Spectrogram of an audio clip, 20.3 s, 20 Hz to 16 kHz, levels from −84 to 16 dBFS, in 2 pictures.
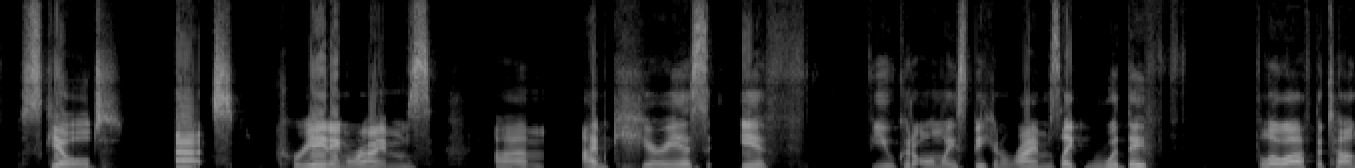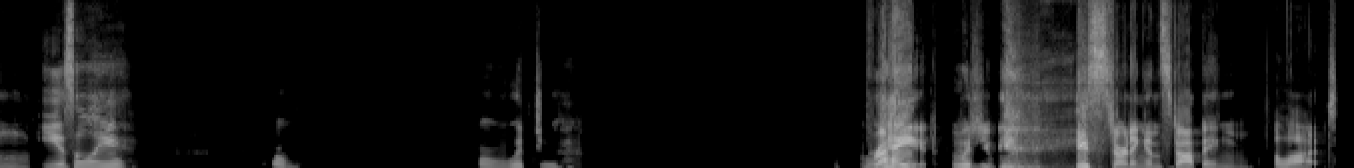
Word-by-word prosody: skilled - - -2 0.5
at - - +1 0.3
creating 140 -4 +1
rhymes. 155 +6 -3 0.5
Um, 165 0 -10 0.3
I'm 200 0 -3
curious 260 - -5 0.2
if 210 +5 -1 0.7
you 195 0 -11
could 215 - -12
only 175 0 -11
speak 170 -1 -6
in 185 - -18
rhymes, 150 0 -4
like, - - +1
would 170 +6 -11
they 220 -1 0
f 215 - -14 0.8
flow 190 0 -3
off 195 +1 -1
the - - -10
tongue 255 0 -8
easily 335 - -1 1.2
or 195 -2 -12 1.4
or 195 -1 -16
would 195 0 -10
you 195 -1 -20 2.3
Right. 425 +1 +9 0.2
Would 205 0 -2
you 230 +1 -5
be 270 - +3 0.5
he's 345 -2 +9
starting 190 +3 +5
and 190 -3 -1
stopping - - +1 0.3
a - - -6
lot. - - -4
195 Hz, 110 wpm, -23 LUFS, 170-235 Hz, 2.3 s, Right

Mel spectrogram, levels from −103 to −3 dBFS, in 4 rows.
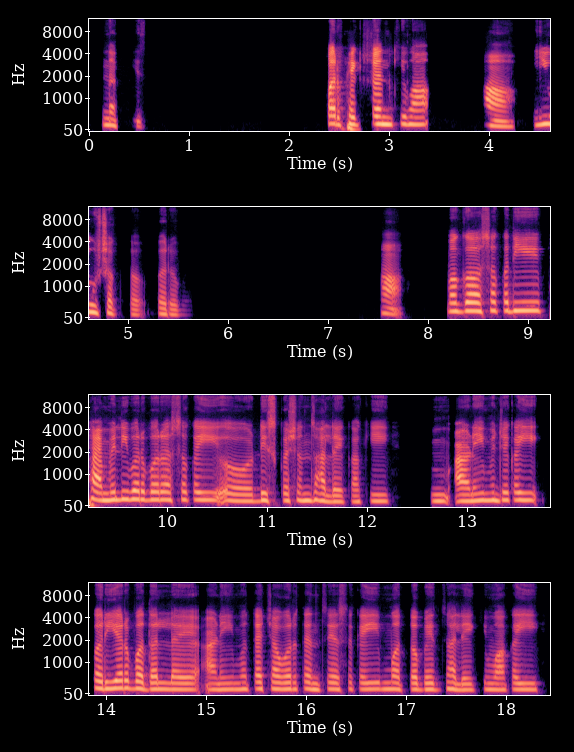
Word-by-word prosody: नक्कीच. 180 -6 -5 1.8
परफेक्शन 225 0 +5
किंवा 215 -2 +1 0.6
हां. 155 -3 +3 0.2
येऊ 220 +1 +4
शकतं, 155 -6 -7 0.2
बरोबर. 150 -4 -7 1.9
हां, - - -1 0.5
मग 250 0 +3
अ, 255 - +8
असं 265 +2 0
कधी 260 0 +2 0.3
फॅमिलीबरोबर 235 +1 +4
असं 235 +1 -1
काही 230 -1 0
अ, 195 -2 0
डिस्कशन 210 0 -1
झालंय 195 -5 0
का 175 - -5
की 190 -1 -3 0.5
अं, 195 0 -2
आणि 195 +3 +3
म्हणजे 215 +1 +1
काही 225 -1 -1 0.2
करिअर 220 +1 +3
बदललंय 190 -2 +1
आणि 180 0 -3
मग 190 +1 -3
त्याच्यावर 195 -1 0
त्यांचे 195 -2 -2
असे 190 +1 -5
काही 190 0 -2
मतभेद 185 -1 -2
झाले 175 -4 -1
किंवा 180 +1 -4
काही 180 -1 -2
195 Hz, 115 wpm, -23 LUFS, 185-225 Hz, 1.9 s, अ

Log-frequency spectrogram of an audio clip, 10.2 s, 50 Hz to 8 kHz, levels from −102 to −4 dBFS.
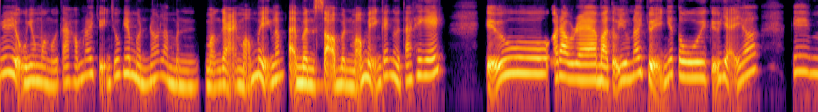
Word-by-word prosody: ví 305 +1 -1
dụ - - +1
như 200 +2 +1
mà 205 -2 -2
người 170 -2 -5
ta 195 +3 -7
hổng 200 +2 -7
nói 275 +2 -4
chuyện 200 -9 -5
trước 265 +6 -5
với 295 0 0
mình 210 -9 -2
á 225 +4 -5
là 255 -3 -8
mình 170 -3 -3
m 170 - -2
ngại 175 -1 -1
mở 175 +3 -3
miệng 235 -5 0
lắm, 240 +4 -2
tại - - +2
mình 190 -2 +4
sợ 175 +1 +3
mình 180 -1 -1
mở 160 -1 -1
miệng 230 -6 0
cái 265 - -4
người 245 -7 -2
ta 210 +2 -4
thấy 270 - -1
ghét, 270 +2 +3 0.6
kiểu: 425 - +4 0.5
"Ở - - 0
đâu 250 -3 +4
ra 220 -1 +4
mà 205 -2 +4
tự - - -2
dưng 225 +3 0
nói 275 +4 -1
chuyện 405 - +2
với 270 +4 -2
tui?" 240 -2 +3
kiểu - - -1
vậy 250 - -1
á, 290 +6 -2 0.5
cái 315 +1 -4
225 Hz, 270 wpm, -19 LUFS, 195-265 Hz, 0.6 s, mình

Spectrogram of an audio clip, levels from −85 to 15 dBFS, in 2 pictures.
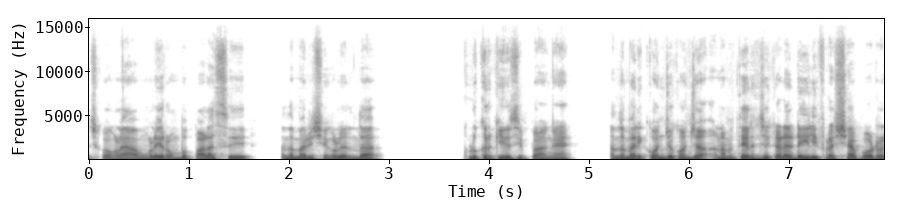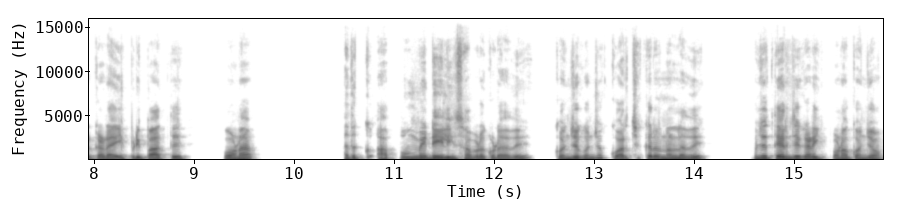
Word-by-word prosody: வச்சுக்கோங்களே, 135 0 -4
அவங்களே 145 +3 0
ரொம்ப 135 +2 -1
பழசு 135 0 0 0.5
அந்த 155 +1 0
மாரி 160 -2 +2
விஷயங்கள் 150 -1 -1
இருந்தா 145 +2 +1 1.0
குடுக்றதுக்கு 165 -4 0
யோசிப்பாங்க. 135 -2 -2 0.6
அந்த 190 +3 0
மாரி 230 +1 +3
கொஞ்சம், 200 +1 +2
கொஞ்சம் 200 0 +2
நமக்கு 175 -1 0
தெரிஞ்ச 170 +1 +2
கடை 160 -1 +5
,டெய்லி 160 +2 +4
ஃபிரெஸ்ஷா 155 +3 +1
போட்ற 165 -1 +3
கடை 150 0 +2
இப்படி 160 +2 -1
பார்த்து 160 +5 +2 0.5
போனா, 175 +3 +2 1.0
அதுக்கு 160 -1 -5 0.2
அப்பவுமே 185 +9 0
டெய்லியும் 165 +4 +4
சாப்பிடக்கூடாது. 135 -3 0 0.4
கொஞ்சம், 175 -1 +2
கொஞ்சம் 255 +9 -3
கொறச்சுக்கறது 215 +7 0
நல்லது. 155 +4 +2 0.5
கொஞ்சம் 235 +2 0
தெரிஞ்ச 205 0 +6
கடைக்கு 185 -2 +1
போனா 180 +2 +2
கொஞ்சம் 175 +2 0
165 Hz, 140 wpm, -23 LUFS, 145-185 Hz, 1.0 s, தெரிஞ்ச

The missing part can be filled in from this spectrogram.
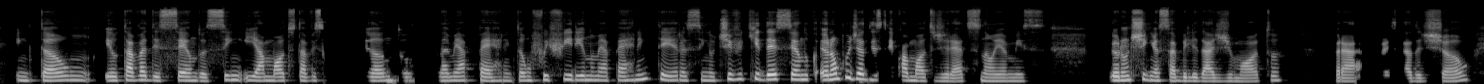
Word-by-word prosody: Então, 185 +1 +1 0.2
eu 185 0 +1
tava 200 +1 +5
descendo, 180 -1 +1
assim, 210 +6 -1
e 190 - 0
a 175 - +3
moto 175 0 +1
estava 180 -1 -3
escorregando 180 - -3 0.4
na 175 0 0
minha 185 +1 +1
perna, 175 -2 -2
então 180 +2 -2
eu 185 - -3
fui 210 +3 -2
ferindo 205 -2 0
a - - -3
minha 190 -1 -1
perna 195 +2 -2
inteira, 225 -6 0
assim, 190 0 -4
eu 180 - -3
tive 235 +6 0
que 250 - -1
ir - - -3
descendo 225 0 +5
co - - -9
eu - - +6
não 240 +3 +7
podia 260 -4 +4
descer 205 -3 -5
com 195 - +1
a 190 - +3
moto 165 -2 0
direto, 155 -1 -2
senão 165 -3 -3
eu - - -1
ia 155 - -2
mis 155 0 -6 0.8
eu 185 - +5
não 190 +1 +4
tinha 205 -2 +3
essa 180 -1 0
habilidade 160 -3 0
de 155 0 -4
moto 150 +6 -4 0.5
pra 150 -2 +2 0.2
pra 145 - -10
estrada 150 0 -6
de 150 - -8
chão. 160 +9 -1
185 Hz, 210 wpm, -23 LUFS, 165-200 Hz, 0.8 s, não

